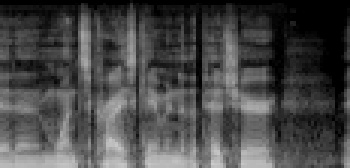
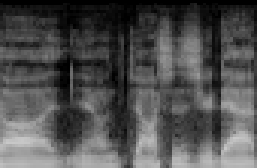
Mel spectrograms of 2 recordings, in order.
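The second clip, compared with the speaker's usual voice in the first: imitated laughing voice. Retelling what a classmate said about a newspaper picture: imitating a laughing classmate. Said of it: "he laughs".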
